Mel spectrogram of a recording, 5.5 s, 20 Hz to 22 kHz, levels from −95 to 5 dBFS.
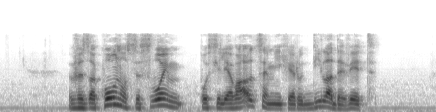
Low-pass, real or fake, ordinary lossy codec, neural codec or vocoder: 7.2 kHz; fake; none; codec, 16 kHz, 4 kbps, X-Codec, WavLM features, trained on Multilingual LibriSpeech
